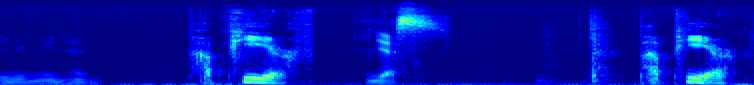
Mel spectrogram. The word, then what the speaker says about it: Papierfresse: Papier. I was going papier, wouldn't I? I was doing it French, not German.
